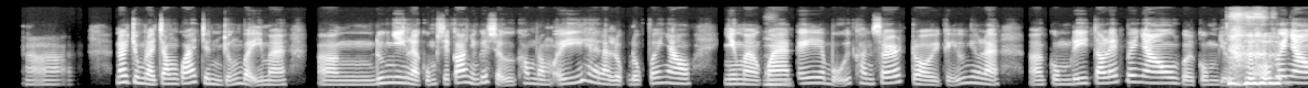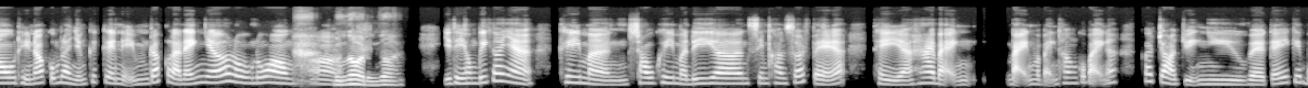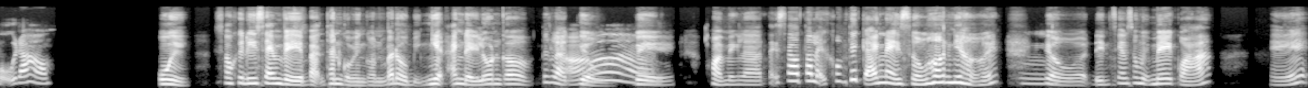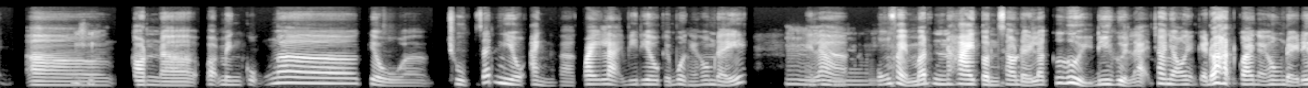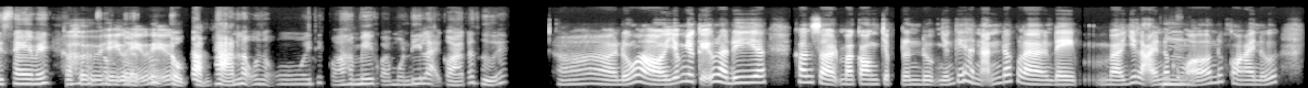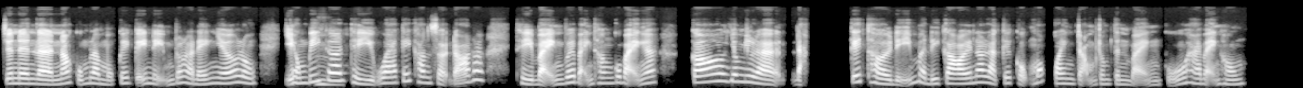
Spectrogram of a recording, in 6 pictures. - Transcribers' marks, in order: other background noise; tapping; in English: "concert"; laugh; in English: "concert"; laughing while speaking: "nhỉ?"; chuckle; laughing while speaking: "đoạn"; laughing while speaking: "Ừ"; in English: "concert"; in English: "concert"
- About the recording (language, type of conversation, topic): Vietnamese, podcast, Bạn có kỷ niệm nào khi đi xem hòa nhạc cùng bạn thân không?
